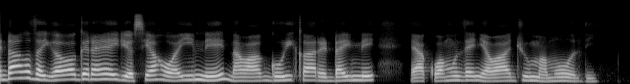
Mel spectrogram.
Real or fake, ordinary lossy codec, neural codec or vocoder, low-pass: fake; none; codec, 24 kHz, 0.9 kbps, WavTokenizer, large speech release; 10.8 kHz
